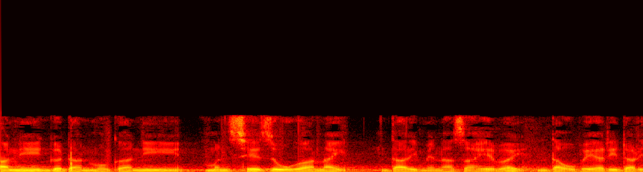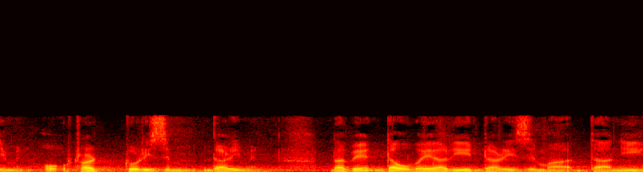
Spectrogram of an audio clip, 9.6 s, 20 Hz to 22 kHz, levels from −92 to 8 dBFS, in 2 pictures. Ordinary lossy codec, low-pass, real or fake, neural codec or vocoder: MP3, 48 kbps; 7.2 kHz; real; none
